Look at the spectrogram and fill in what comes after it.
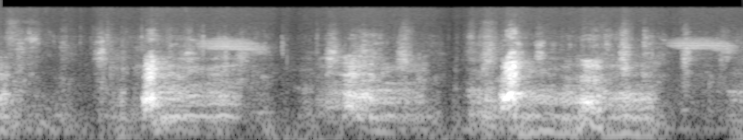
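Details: Two pet dogs, Zion and Tyson, in their daily fierce play-fight: rough growling and short barks in bursts, with a few high whines between.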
